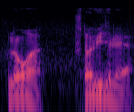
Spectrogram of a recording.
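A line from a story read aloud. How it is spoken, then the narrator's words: Growled. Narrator (Russian): рыкнул Углук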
